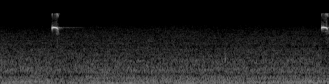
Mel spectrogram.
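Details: Ground squirrel in Glacier National Park giving two brief, piercing high chirps nearly three seconds apart, with constant faint background rumble.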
